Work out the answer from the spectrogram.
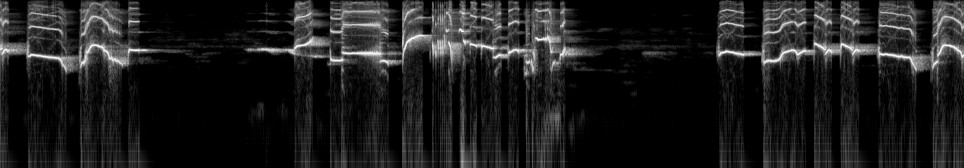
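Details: Oriental magpie-robin giving full, open night song, played as therapy to prompt untrained magpie-robins to answer quickly. Loud, varied whistled phrases with rapid rising and falling sweeps, delivered in bursts separated by short pauses.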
